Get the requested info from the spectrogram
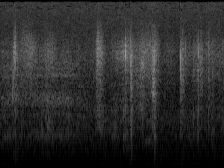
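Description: Faint handling of a sticker sheet and planner pages: a few light ticks and soft rustles, mostly in the second half.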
